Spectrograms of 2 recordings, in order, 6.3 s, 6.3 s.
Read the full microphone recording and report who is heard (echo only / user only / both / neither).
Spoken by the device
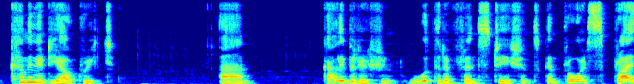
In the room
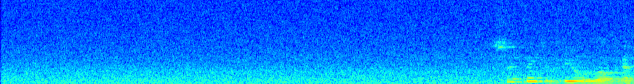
user only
